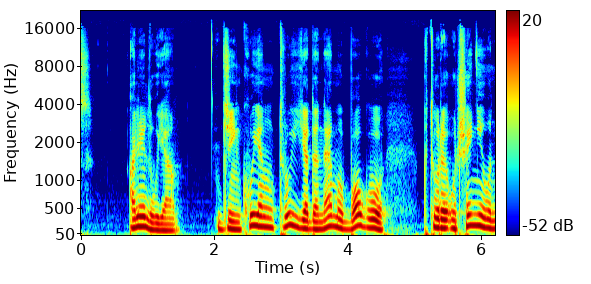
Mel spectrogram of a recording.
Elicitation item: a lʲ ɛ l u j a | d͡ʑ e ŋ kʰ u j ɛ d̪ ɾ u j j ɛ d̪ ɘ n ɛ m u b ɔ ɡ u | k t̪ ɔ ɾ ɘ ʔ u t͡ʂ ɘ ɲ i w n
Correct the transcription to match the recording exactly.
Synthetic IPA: a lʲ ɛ l u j a | d͡ʑ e ŋ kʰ u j ɛ t̪ ɾ u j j ɛ d̪ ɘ n ɛ m u b ɔ ɡ u | k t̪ u ɾ ɘ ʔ u t͡ʂ ɘ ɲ i w n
